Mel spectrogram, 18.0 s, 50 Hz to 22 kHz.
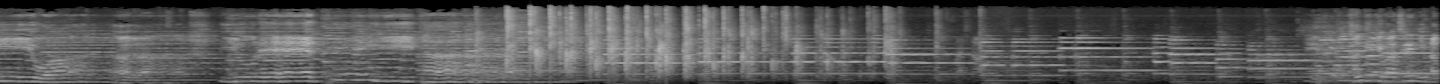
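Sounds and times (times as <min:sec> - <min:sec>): man singing into a microphone: 0:00.0 - 0:06.6
karaoke backing track: 0:00.0 - 0:18.0
audience applauding: 0:06.0 - 0:11.9.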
